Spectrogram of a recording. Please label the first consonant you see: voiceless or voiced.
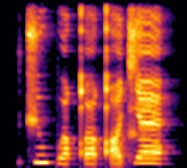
voiceless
